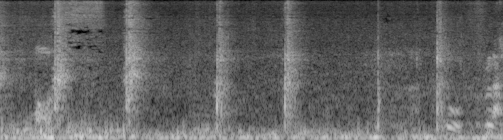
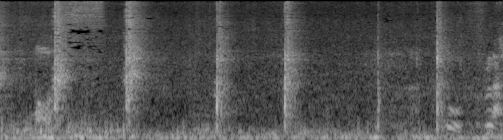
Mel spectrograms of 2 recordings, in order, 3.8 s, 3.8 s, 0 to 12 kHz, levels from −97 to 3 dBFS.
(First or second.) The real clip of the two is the second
